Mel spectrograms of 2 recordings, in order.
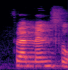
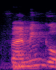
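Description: First: "Flamenco" said as fla-MEN-co with an f-l blend; "Flamenco" tried once in a low, quiet voice; reading it as flamenco. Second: "Flamingo" said as fla-MING-go like the bird; "Flamingo" offered as the second reading; "Flamingo" in a low, questioning voice; corrected to flamingo. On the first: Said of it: "Flamingo, what's that mean?". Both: Real, not acted.

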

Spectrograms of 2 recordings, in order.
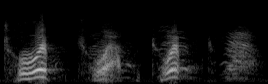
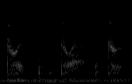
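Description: First: Heavier, bolder trip trap; big goat steps. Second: Tiny whispered hoofsteps; whispered trip trap. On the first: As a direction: stomp it out like the largest goat. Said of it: "let's hear it". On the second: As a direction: whisper it like little feet. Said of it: "the smallest billy goat's really quiet". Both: Shown as a demonstration.

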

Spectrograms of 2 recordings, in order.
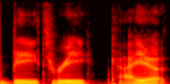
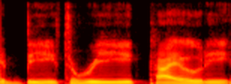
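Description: First: Coyote as KY-oat, ending on "t"; two-syllable coyote. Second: Coyote as ky-OH-tee, rhyming with "three"; three-syllable coyote. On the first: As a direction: drop the final "ee" from Coyote. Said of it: "as opposed to". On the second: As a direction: give Coyote its final "ee". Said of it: "it has a better ring to it". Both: Shown as a demonstration.

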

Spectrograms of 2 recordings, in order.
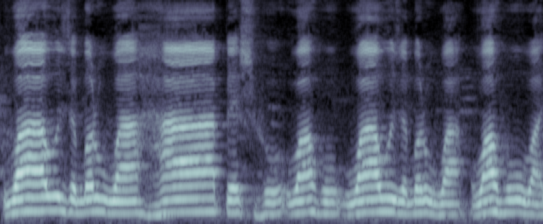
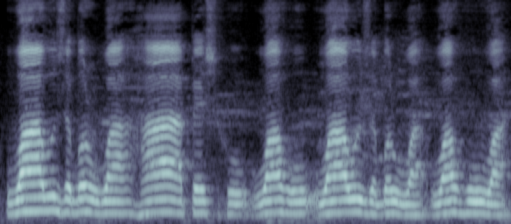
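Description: The two takes are said the same way.

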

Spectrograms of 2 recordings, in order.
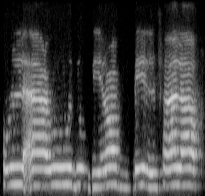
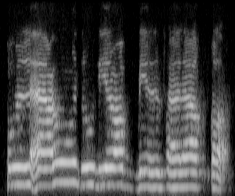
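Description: First: Chanted verse, the final ق of "الفلق" stopped dead; recitation without qalqala. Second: Chanted verse, the final ق of "الفلق" released with an echo; recitation with qalqala. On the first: Teacher giving students option one, chanted with no bounce on the ق of "الفلق". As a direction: recite evenly, end "الفلق" on a q with no echo. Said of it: "choose the correct pronunciation". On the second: Teacher giving students the correct option, chanted with an echoing ق in "الفلق". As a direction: recite evenly, bounce the q ending "الفلق". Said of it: "It's number two".

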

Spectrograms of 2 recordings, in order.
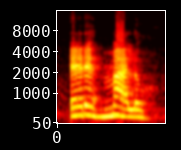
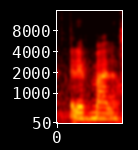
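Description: First: Louder scolding. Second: Said in the usual way. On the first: Acted. Telling off Amir for scaring the kids, louder. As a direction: repeat it louder, telling him off.

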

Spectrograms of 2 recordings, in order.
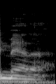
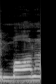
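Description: First: "mana" said MAN-uh; own pronunciation. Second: "mana" said MAH-nuh; other people's pronunciation. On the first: Player choosing own version, "mana" as MAN-uh. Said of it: "I'll say mana". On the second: Player quoting how others say it, "mana" as MAH-nuh. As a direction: say "mana" with a broad ah. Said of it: "You say mana". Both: Shown as a demonstration.

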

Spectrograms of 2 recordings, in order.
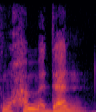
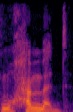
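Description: First: "Muhammadan" with an added an at the end; "Muhammadan" in four syllables, final n; with tanween. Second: Said in the usual way. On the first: Shown as a demonstration. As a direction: say "Muhammadan", closing on n. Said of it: "With tanween". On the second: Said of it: "Without tanween".

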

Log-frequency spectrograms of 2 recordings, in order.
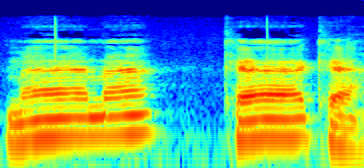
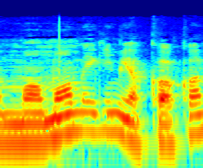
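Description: First: ماما and کاکا as thin "maemae", "kaekae"; Arabic front vowels. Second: ماما and کاکا as rounded "mawmaw", "kawkaw"; Persian back vowels. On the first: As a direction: say ماما and کاکا with the open vowel of "cat", drawn out. (تلفظ باریک عربی) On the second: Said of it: "فارسی بگوییم که". (تلفظ بلند فارسی) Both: Shown as a demonstration.

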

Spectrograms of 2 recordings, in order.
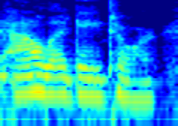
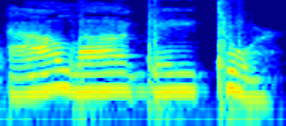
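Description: First: Said in the usual way. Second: "Alligator" in four separated beats; tapped syllables. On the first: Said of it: "syllables are when I take a word". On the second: Shown as a demonstration. Teacher showing sound groups, "Alligator" syllable by syllable. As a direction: say "Alligator" as al, li, ga, tor. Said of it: "tap out the different sound groups".

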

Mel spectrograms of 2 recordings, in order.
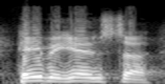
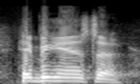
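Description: Both takes have the same delivery.

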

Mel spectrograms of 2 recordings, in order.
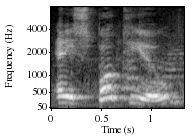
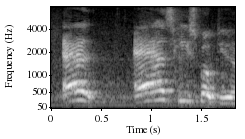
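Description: First: Said in the usual way. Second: "as" pitched high and held out; deliberate stress on the opening "as"; emphasis on "as". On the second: Shown as a demonstration. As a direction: lean hard on the word "as". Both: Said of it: "now I'm emphasizing English".

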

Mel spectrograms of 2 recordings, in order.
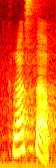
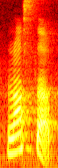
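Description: The two takes are said the same way.

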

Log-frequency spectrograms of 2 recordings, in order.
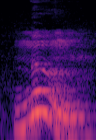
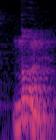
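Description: First: "Moon" with held M and N; lengthened English "Moon"; long M and N. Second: "moon" with quick, unheld M and N; brief "moon", no humming; short, wrong moon. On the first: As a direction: let "Moon" hum at both ends. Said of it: "son larguísimas". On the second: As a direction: cut "moon" short, Spanish-style consonants. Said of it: "No es moon". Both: Shown as a demonstration.

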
